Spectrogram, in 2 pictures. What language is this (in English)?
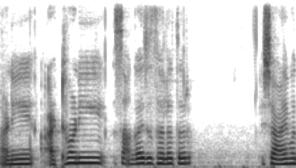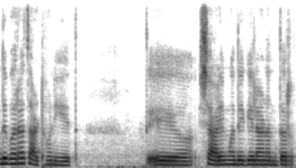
Marathi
